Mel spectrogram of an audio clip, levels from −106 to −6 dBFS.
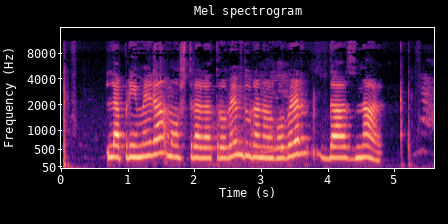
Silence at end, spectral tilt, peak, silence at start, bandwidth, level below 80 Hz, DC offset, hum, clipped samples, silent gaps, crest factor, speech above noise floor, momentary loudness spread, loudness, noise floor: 0.1 s; -5 dB/octave; -4 dBFS; 0.05 s; 11 kHz; -62 dBFS; under 0.1%; none; under 0.1%; none; 18 dB; 42 dB; 7 LU; -22 LUFS; -63 dBFS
